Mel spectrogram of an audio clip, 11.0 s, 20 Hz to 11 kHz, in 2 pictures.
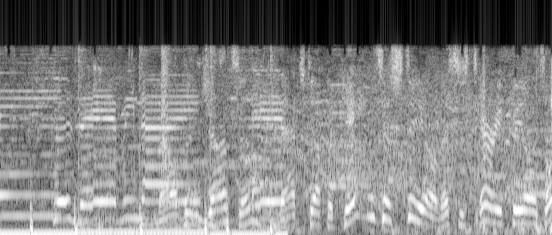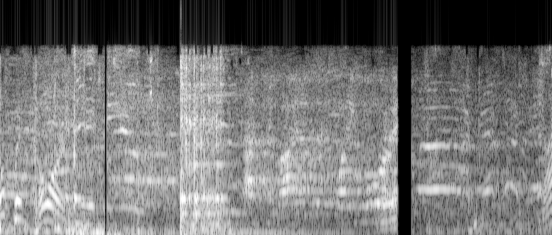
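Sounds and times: arena crowd noise: 1.7 - 11.0
basketball slamming through rim: 7.3 - 8.0.

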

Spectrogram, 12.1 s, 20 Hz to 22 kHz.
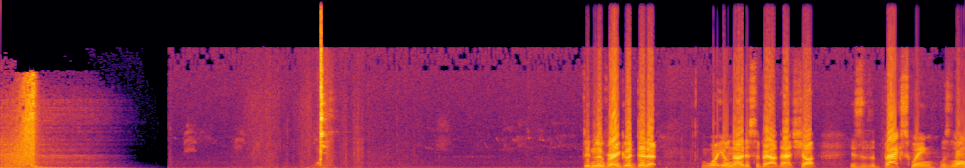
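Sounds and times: whoosh: 0.0 - 1.7
outdoor background: 0.0 - 12.0
golf club striking ball: 3.9 - 4.3.

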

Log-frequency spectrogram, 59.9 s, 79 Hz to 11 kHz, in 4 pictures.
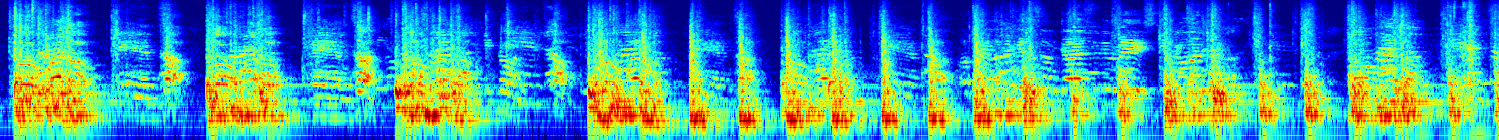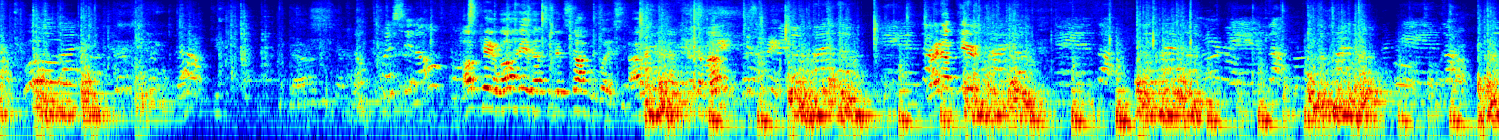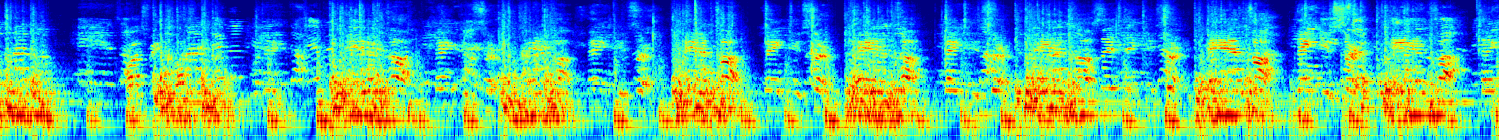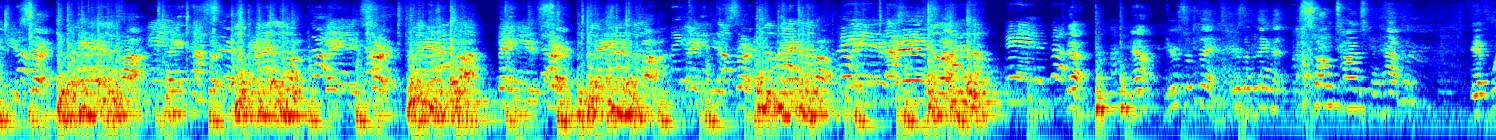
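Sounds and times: group hand drumming: 0.0 - 17.8, 18.5 - 58.3
voices: 0.0 - 59.9.

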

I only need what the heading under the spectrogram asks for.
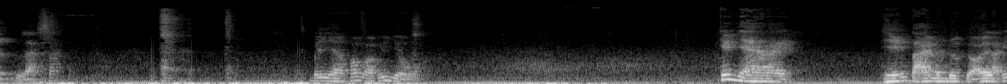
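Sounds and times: low steady rumble: 0.0 - 10.0.

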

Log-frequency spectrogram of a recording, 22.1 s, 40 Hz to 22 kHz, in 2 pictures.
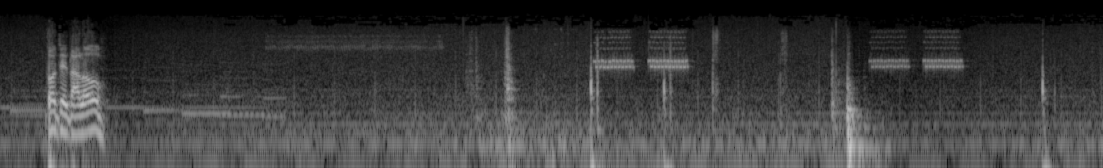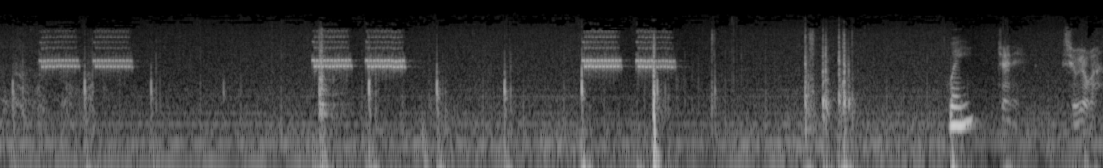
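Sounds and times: landline telephone ringing: 5.9 - 6.9, 8.7 - 9.7, 11.4 - 12.4, 14.2 - 15.2, 16.9 - 17.8.

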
